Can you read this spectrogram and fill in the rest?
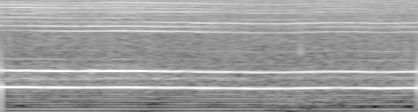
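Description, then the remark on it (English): A voice imitates a dog's baying howl, holding one long, steady, unwavering note for about two seconds, loud with nothing else around it. “The baying echoes across the park as a hush falls”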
